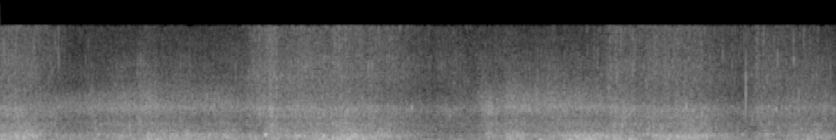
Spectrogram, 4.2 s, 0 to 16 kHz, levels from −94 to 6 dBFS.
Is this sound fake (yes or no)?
no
